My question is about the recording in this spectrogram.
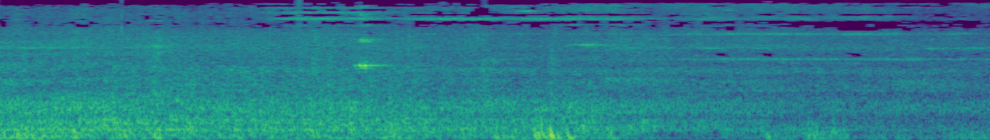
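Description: Loaded wagons of a narrow-gauge sugarcane train rolling past: a steady rumble and clatter of wheels on rail, with a single sharp knock nearly three seconds in, fading as the train moves away.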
